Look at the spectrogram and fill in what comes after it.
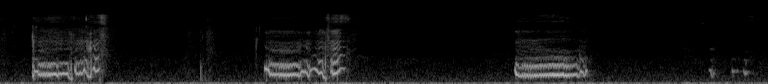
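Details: Angry cat producing three drawn-out, strained, wavering meows about every two and a half seconds, each nasal and harsh, with a faint short call at the end and low room hum.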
